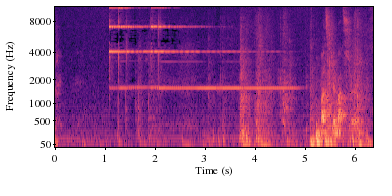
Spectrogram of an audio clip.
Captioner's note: bell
